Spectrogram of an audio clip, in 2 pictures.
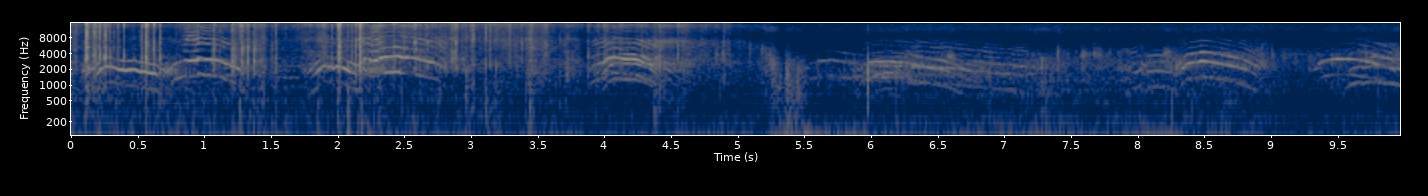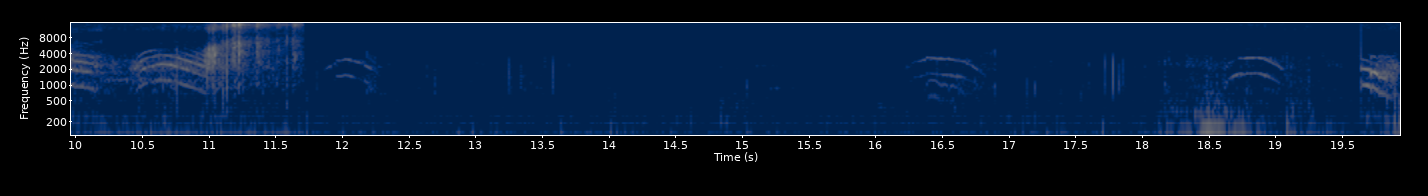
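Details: Mother cat and two kittens, unwell from antibiotic side effects, calling in a steady stream of high thin arching meows, often several overlapping, thinning to sparse single cries after twelve seconds amid a low background hum.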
